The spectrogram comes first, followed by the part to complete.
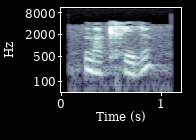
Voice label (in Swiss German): "makrele", alsace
